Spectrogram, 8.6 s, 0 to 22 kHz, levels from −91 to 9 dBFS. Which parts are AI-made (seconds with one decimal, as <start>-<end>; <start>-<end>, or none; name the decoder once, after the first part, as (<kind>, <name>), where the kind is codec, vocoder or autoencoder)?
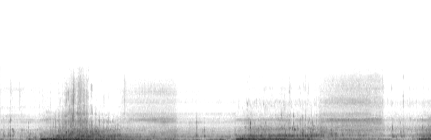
2.4-4.7 (autoencoder, DAC-VAE); 6.4-7.4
